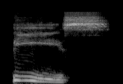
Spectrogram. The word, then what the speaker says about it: peace: que esta no suena, esta C suena a una S, a una S, y el diptongo EA en el inglés, cuando encontremos la combinación de una E con una A, no suena a EA, suena a una vocal I, como que fuera la I nuestra, pero es un sonido más prolongado.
